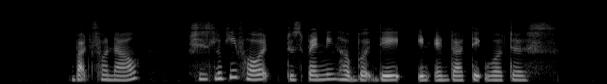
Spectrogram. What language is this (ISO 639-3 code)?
eng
